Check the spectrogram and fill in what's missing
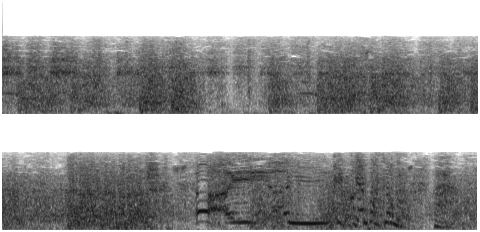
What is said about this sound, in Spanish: Son los soldados del capitán Salazar. Son los soldados. ¿No ves cómo tiran?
